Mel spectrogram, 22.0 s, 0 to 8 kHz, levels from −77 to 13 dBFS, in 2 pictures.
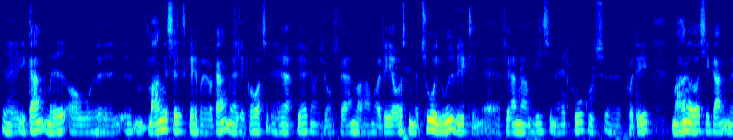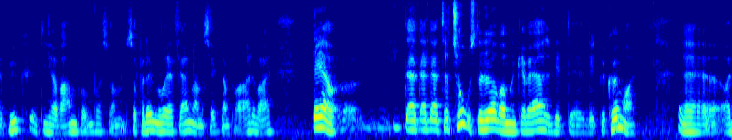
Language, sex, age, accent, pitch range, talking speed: Danish, male, 60-79, native, 120-140 Hz, 190 wpm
